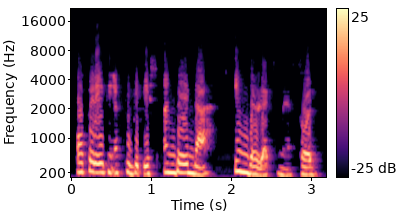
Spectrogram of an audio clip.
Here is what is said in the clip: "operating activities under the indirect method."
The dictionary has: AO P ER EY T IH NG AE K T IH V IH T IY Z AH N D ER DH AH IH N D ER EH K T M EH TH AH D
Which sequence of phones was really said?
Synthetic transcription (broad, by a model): AO P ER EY T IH NG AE K T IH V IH T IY S AH N D ER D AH IH N D ER EH K T M EH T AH D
